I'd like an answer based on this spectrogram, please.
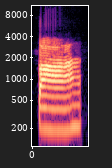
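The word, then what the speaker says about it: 发: It's pronounced fa, and it also sounds like fa, which means prosperity in Chinese.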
